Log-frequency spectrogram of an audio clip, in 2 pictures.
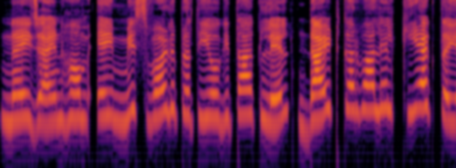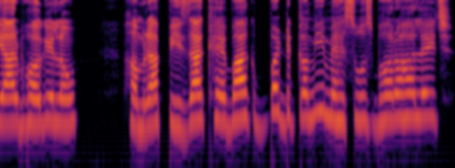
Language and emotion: Maithili, sad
